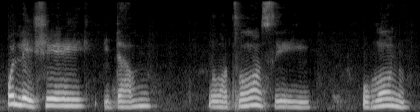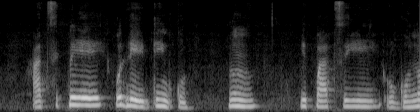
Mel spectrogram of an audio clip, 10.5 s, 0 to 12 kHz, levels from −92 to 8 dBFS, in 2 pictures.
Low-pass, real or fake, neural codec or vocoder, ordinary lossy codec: none; fake; codec, 24 kHz, 3 kbps, HILCodec; none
